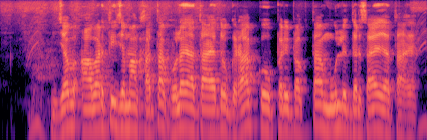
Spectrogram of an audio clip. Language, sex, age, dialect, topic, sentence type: Hindi, male, 18-24, Kanauji Braj Bhasha, banking, statement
